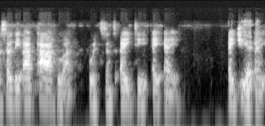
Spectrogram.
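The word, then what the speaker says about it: ataahua: It's like a macron, but possibly just a little bit longer. So the Atahua, for instance, A-T-A-A. H-U-A.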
